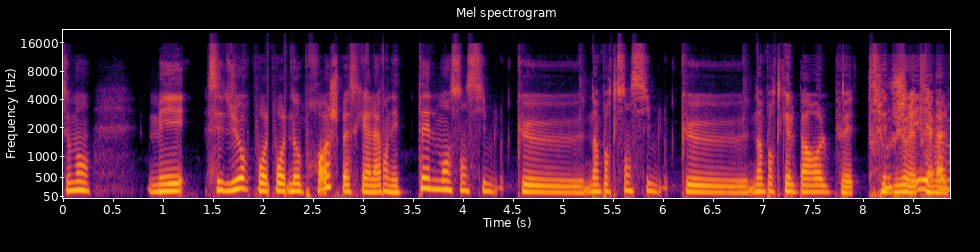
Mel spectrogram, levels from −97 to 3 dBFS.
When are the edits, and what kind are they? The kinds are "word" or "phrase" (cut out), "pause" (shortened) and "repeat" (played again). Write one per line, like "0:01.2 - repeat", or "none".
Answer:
0:01.3 - pause
0:02.1 - repeat
0:03.2 - word
0:05.5 - repeat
